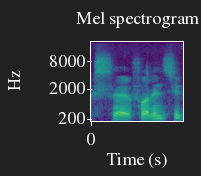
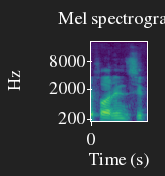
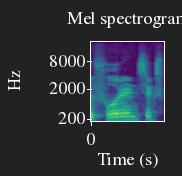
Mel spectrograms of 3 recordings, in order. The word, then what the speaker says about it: forensic: इतना फेमस हां एक्चुअली लोग प्रोनाउंस भी नहीं कर पाते थे फॉरेंसिक को लेके कोई फोर एंड सिक्स बोलता था कोई फोर सनिक बोलता था जी एनीहाउ आई स्टार्टेड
